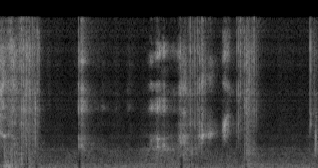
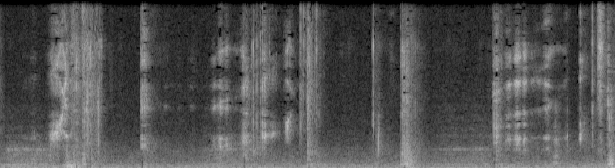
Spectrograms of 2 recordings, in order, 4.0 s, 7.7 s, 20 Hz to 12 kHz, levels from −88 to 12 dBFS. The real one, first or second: second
